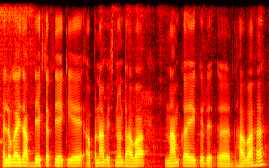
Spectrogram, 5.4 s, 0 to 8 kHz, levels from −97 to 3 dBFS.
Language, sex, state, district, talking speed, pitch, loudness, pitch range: Hindi, male, Chandigarh, Chandigarh, 190 wpm, 135 Hz, -19 LUFS, 130-140 Hz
